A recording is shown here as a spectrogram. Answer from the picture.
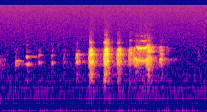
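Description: Chickens clucking: a quick cluster of short calls from about one and a half to three and a half seconds in.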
